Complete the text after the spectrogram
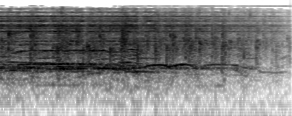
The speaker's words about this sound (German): Die Fans, die freuen sich über die Unterschriften und das neue Vereinsfoto und bedanken sich nochmals mit einem grossen Applaus.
